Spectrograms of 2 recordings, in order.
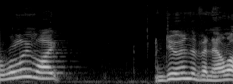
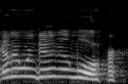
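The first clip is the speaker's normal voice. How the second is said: higher, quick mock complaint; mock whining; 9 semitones higher, faster than usual. Retelling kids tired of making ice cream, mock whining. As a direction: imitate a fed-up kid griping, pitched up. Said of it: "You're like".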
